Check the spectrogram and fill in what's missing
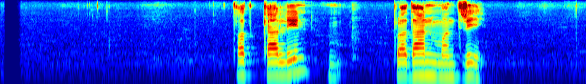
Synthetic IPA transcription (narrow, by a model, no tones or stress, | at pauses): t̪ʌt̪kalin | prʌd̪ʱanmʌnt̪ri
